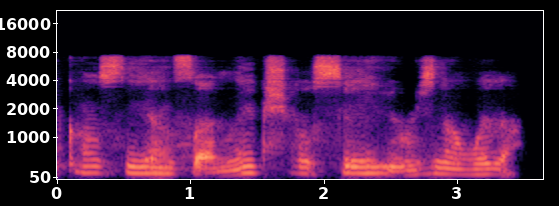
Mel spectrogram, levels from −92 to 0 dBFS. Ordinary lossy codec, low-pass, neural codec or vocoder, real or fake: none; 7.2 kHz; codec, 44.1 kHz, 2.6 kbps, DAC; fake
